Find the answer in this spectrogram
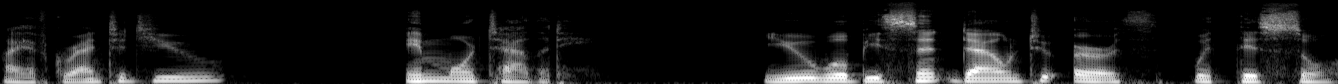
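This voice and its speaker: A man's put-on character voice at medium pitch, fairly slow, with long, frequent pauses and a quiet background. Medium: read story. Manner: stern, commanding.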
